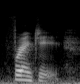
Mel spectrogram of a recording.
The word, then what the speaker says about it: Franke: It's spelled Franke. One would assume you'd say Frank and the E would be silent, but apparently that is not correct. Ruby Franke.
